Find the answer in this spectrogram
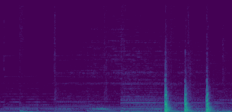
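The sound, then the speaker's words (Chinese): Three quick, sharp knocks rap on the main door from outside in fast succession after a stretch of low background rumble, sounding urgent and insistent. “大门外传来了一阵急促的敲门声”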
